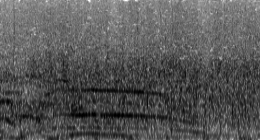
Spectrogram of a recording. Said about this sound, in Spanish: cantidad de aplausos. Bienvenido a Bla Bla Blue, señor. Me gusta, me gusta porque se aplauden ustedes mismos, se aplauden entre ustedes, aplauden al invitado.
